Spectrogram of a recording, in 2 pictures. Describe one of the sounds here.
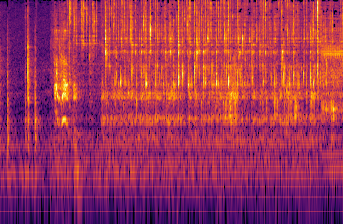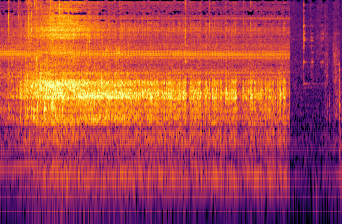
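A coffee machine hums and hisses as it brews.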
